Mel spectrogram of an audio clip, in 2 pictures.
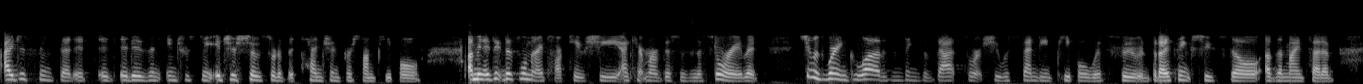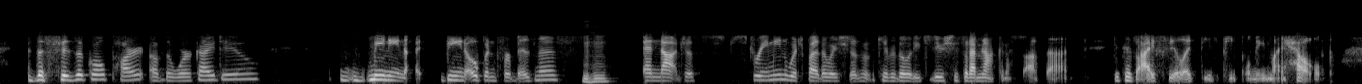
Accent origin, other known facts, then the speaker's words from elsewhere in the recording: San Antonio, Texas, United States; And I'm from San Antonio, and I know what an integral part that is of the city.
